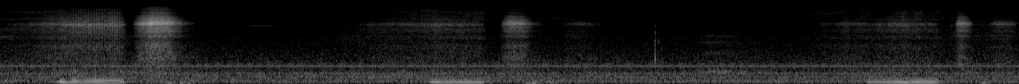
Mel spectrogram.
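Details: Snoring during sleep: soft, low rumbles about every four seconds with hissy breaths and faint room hum.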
